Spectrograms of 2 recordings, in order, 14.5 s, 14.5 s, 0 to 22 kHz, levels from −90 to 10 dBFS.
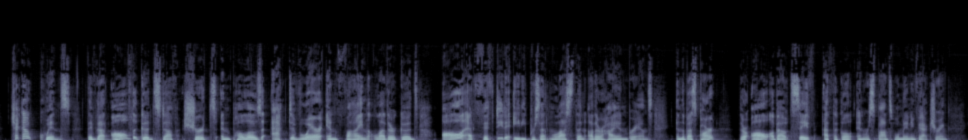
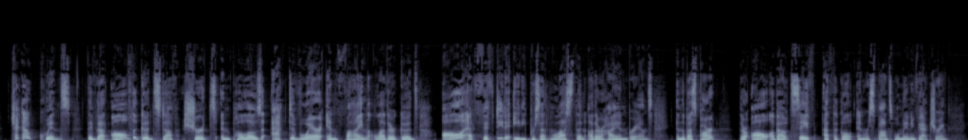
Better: neither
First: none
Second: none

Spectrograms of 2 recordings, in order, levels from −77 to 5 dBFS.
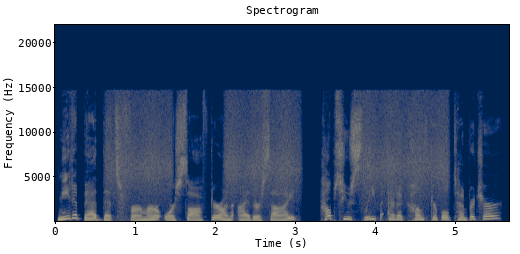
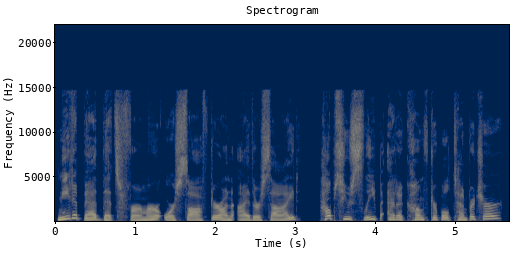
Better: second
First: hiss; loud; at 0.5 s, at 2 s and from 4 to 5 s; 9 dB below the speech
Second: none

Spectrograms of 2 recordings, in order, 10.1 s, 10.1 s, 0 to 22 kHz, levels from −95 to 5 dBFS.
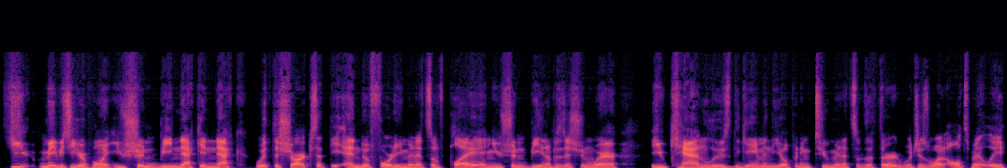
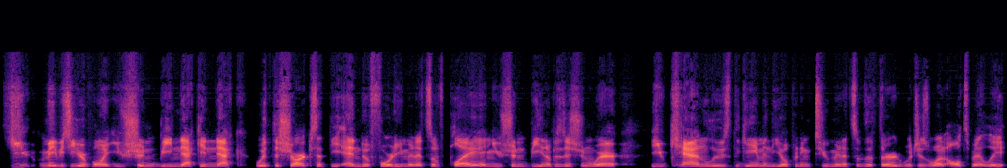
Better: first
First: none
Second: thin; very; fading below 350 Hz

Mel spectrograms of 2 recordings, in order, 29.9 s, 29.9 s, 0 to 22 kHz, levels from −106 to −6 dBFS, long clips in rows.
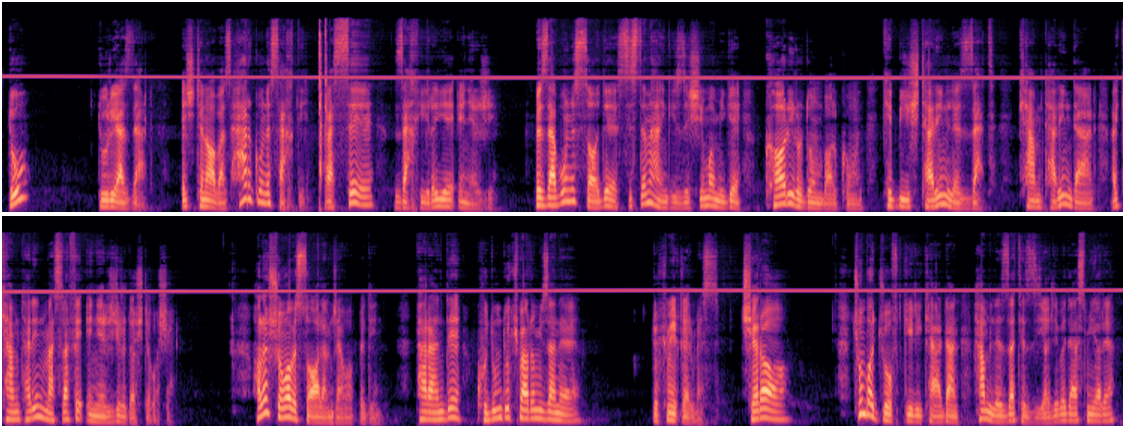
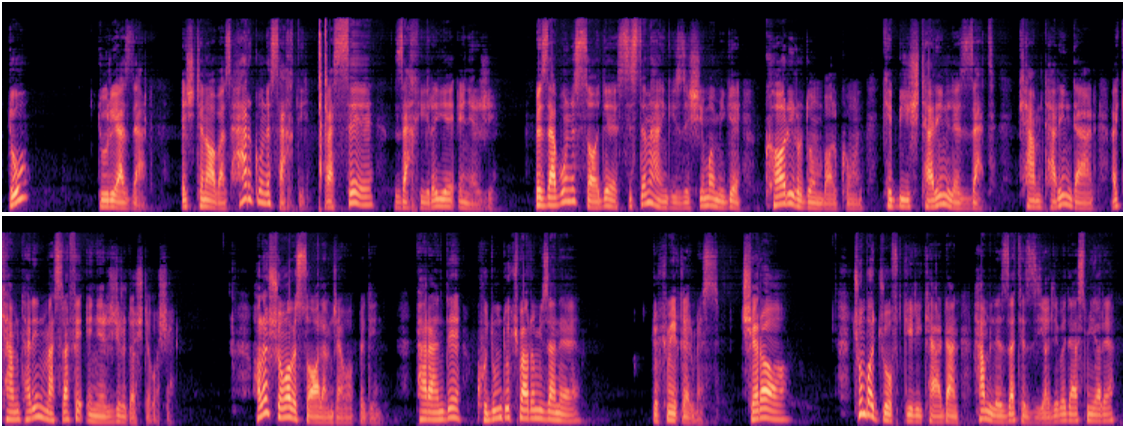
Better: second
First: high-pitched whine; noticeable; throughout; 5 kHz, 15 dB below the speech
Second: none

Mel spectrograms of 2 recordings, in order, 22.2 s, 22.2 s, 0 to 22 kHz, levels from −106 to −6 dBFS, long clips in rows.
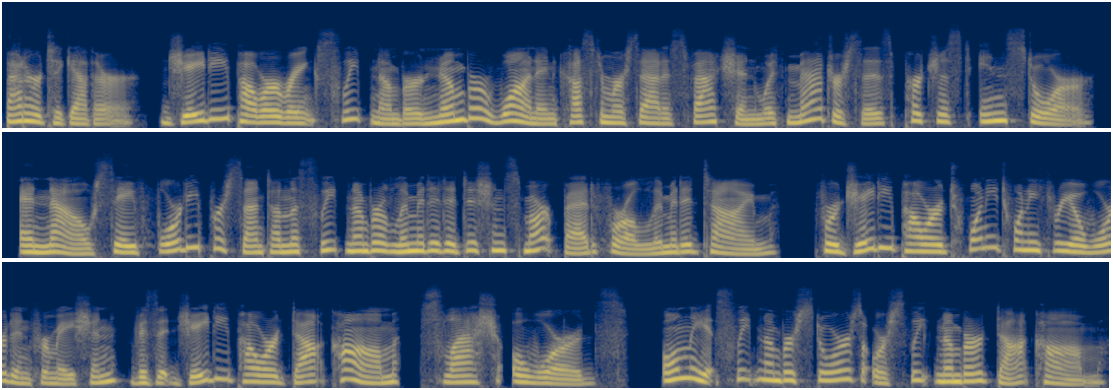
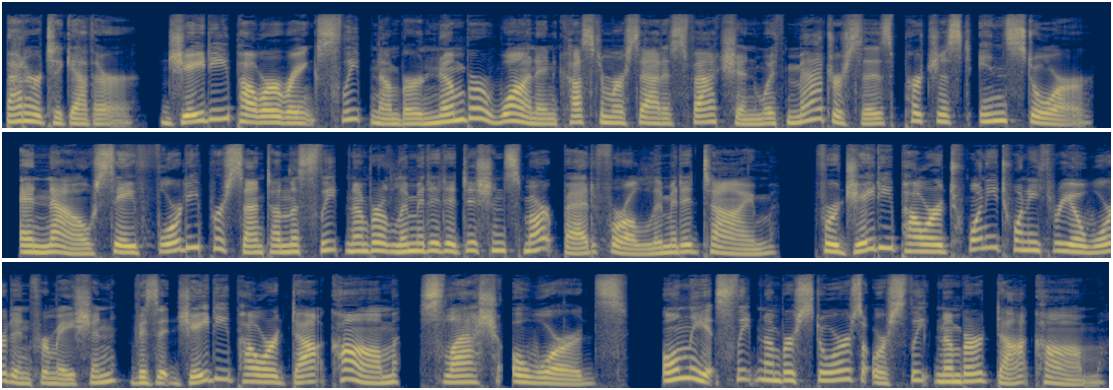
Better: second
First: muffled; very; fading above 2.5 kHz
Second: none

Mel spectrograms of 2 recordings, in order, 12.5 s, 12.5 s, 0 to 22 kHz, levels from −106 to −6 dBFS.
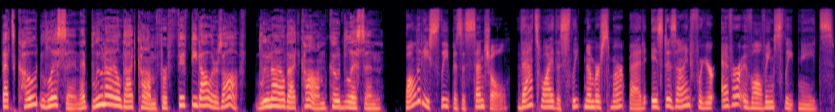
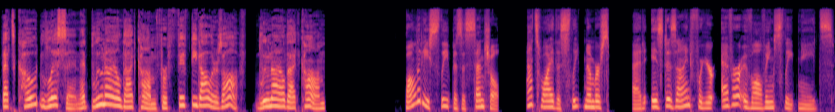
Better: first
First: none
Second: audio cutting out; at 5 s for 1 s, at 7.5 s and at 9 s

